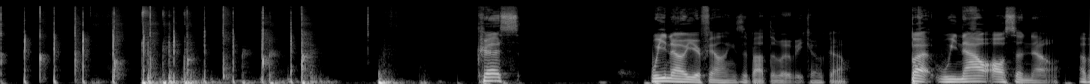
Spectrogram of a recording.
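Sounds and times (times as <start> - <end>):
hands clapping: 0.0 - 3.3
speech: 4.8 - 5.3, 6.5 - 10.8.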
